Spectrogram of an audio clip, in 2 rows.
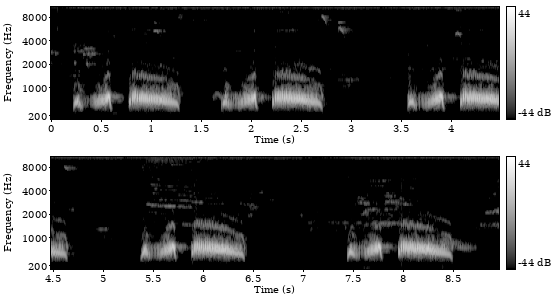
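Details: Spotted dove calling a rival in the kuk 0-1 training style: five evenly spaced phrases about every two seconds, each two quick stuttered notes then a longer, fuller coo falling slightly at the end.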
